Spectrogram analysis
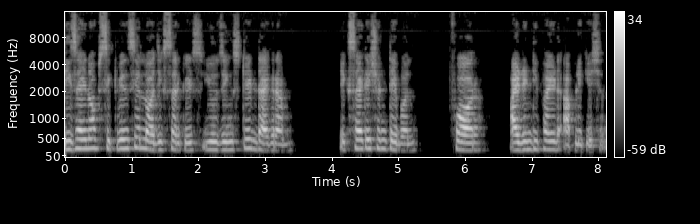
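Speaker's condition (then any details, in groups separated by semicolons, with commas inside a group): No condition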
